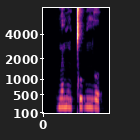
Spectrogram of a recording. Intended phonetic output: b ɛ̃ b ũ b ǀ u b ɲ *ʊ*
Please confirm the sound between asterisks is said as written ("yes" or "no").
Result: yes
